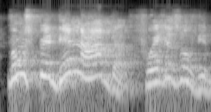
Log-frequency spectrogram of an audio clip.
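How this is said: There is a pause after 'nada'. They will not lose anything; it was resolved. "a vírgula depois do nada"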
